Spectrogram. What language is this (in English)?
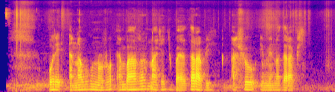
Masai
